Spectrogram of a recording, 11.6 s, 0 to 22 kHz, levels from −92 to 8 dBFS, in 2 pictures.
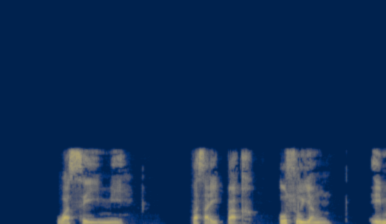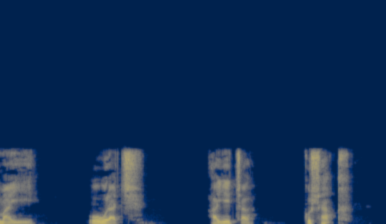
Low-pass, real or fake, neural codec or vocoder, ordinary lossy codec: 7.2 kHz; real; none; AAC, 48 kbps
